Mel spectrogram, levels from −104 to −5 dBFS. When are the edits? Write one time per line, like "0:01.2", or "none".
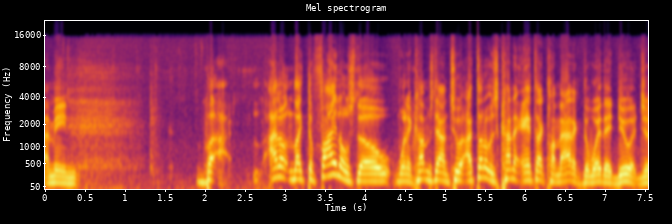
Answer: none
